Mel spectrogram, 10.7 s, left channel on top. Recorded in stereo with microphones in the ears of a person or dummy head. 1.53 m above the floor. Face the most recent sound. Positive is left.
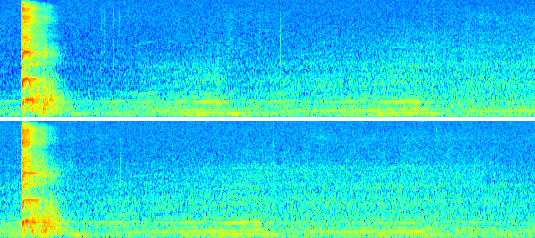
turn(degrees=45)  # may be behind; listen again after turning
